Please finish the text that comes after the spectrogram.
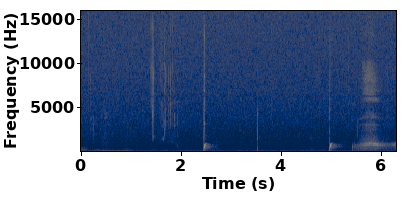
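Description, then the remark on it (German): A voice imitates a carp gulping air with wet mouth plops: two loud, hollow pops with a quick upward pitch, spaced apart, between softer clicks and a breathy hiss at the end. “Das war ein, ein Karpfen, der Luft geschnappt hat.”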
